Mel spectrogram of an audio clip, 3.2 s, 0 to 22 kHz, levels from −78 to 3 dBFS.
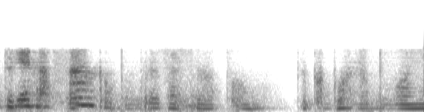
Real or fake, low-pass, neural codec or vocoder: fake; 3.6 kHz; codec, 44.1 kHz, 0.9 kbps, DAC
